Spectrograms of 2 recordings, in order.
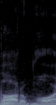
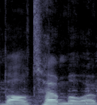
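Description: First: The name is said in a local, reduced way. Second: The name is said in the standard, full way. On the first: This is how people there say it. "they said Baltimore" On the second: This is how outsiders say it. "instead of Baltimore"

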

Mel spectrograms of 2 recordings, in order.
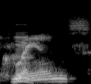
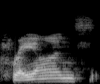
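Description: First: The word is said in a Louisville, Kentucky accent. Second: The word is said in a South Georgia accent. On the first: This is how the speaker's children say it. "which is Louisville, Kentucky dialect" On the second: This is how the speaker said it growing up. "like I did in South Georgia growing up"

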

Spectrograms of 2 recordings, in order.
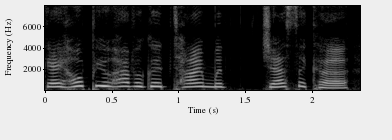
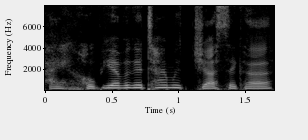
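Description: First: It sounds warm and sincere. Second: It sounds snide and sarcastic.

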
